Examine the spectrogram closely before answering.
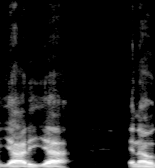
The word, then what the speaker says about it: Yaddiya: So just so I got it right, can you tell me how to correctly pronounce the name? Because I definitely don't want to mess it up. Yaddiya.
